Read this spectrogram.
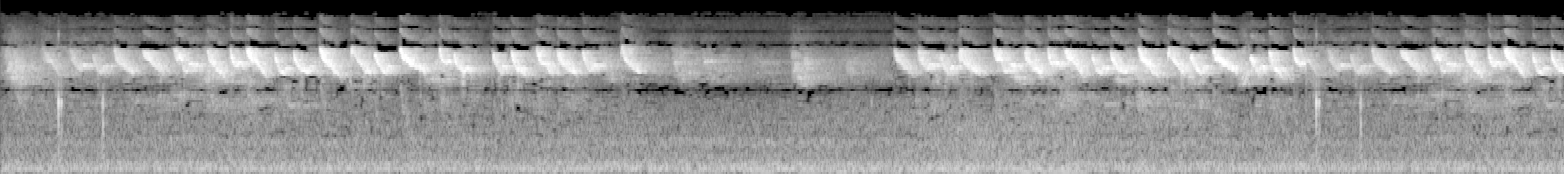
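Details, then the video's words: A white-eye pours out a long, rapid, high-pitched twittering song in fast trills, stopping briefly midway before resuming, with no other sounds standing out. "Zosteropidae bird singing, good voice"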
